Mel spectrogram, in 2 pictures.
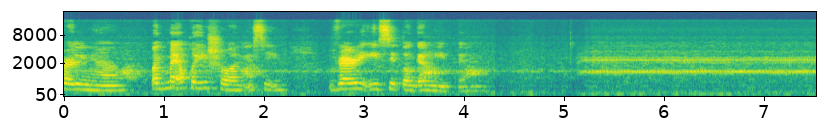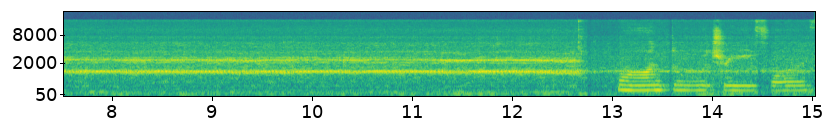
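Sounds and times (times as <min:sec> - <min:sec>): hair curler steady tone: 0:05.1 - 0:12.8.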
